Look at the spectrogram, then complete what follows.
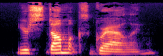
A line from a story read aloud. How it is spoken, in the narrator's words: I said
